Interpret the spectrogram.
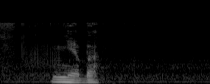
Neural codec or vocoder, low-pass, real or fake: vocoder, 44.1 kHz, 128 mel bands every 512 samples, BigVGAN v2; 7.2 kHz; fake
